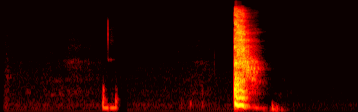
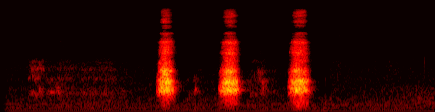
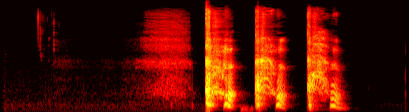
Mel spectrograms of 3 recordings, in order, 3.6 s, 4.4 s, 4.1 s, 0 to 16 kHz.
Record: {
  "cough_length": "3.6 s",
  "cough_amplitude": 30386,
  "cough_signal_mean_std_ratio": 0.17,
  "exhalation_length": "4.4 s",
  "exhalation_amplitude": 8098,
  "exhalation_signal_mean_std_ratio": 0.27,
  "three_cough_length": "4.1 s",
  "three_cough_amplitude": 32768,
  "three_cough_signal_mean_std_ratio": 0.32,
  "survey_phase": "beta (2021-08-13 to 2022-03-07)",
  "age": "18-44",
  "gender": "Female",
  "wearing_mask": "No",
  "symptom_fatigue": true,
  "symptom_onset": "12 days",
  "smoker_status": "Current smoker (11 or more cigarettes per day)",
  "respiratory_condition_asthma": true,
  "respiratory_condition_other": false,
  "recruitment_source": "REACT",
  "submission_delay": "1 day",
  "covid_test_result": "Negative",
  "covid_test_method": "RT-qPCR",
  "influenza_a_test_result": "Negative",
  "influenza_b_test_result": "Negative"
}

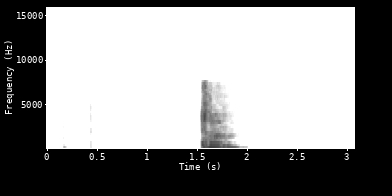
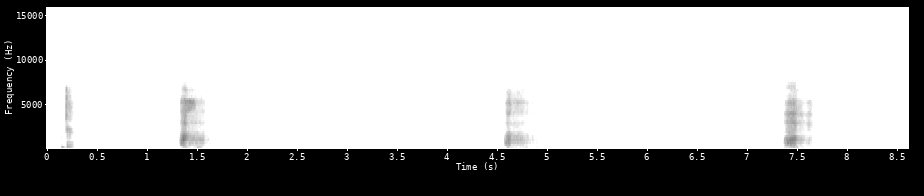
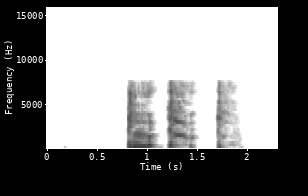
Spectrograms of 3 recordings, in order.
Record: {
  "cough_length": "3.1 s",
  "cough_amplitude": 17203,
  "cough_signal_mean_std_ratio": 0.24,
  "exhalation_length": "8.6 s",
  "exhalation_amplitude": 1265,
  "exhalation_signal_mean_std_ratio": 0.17,
  "three_cough_length": "2.3 s",
  "three_cough_amplitude": 20878,
  "three_cough_signal_mean_std_ratio": 0.38,
  "survey_phase": "beta (2021-08-13 to 2022-03-07)",
  "age": "18-44",
  "gender": "Female",
  "wearing_mask": "No",
  "symptom_none": true,
  "smoker_status": "Ex-smoker",
  "respiratory_condition_asthma": false,
  "respiratory_condition_other": false,
  "recruitment_source": "REACT",
  "submission_delay": "3 days",
  "covid_test_result": "Negative",
  "covid_test_method": "RT-qPCR",
  "influenza_a_test_result": "Negative",
  "influenza_b_test_result": "Negative"
}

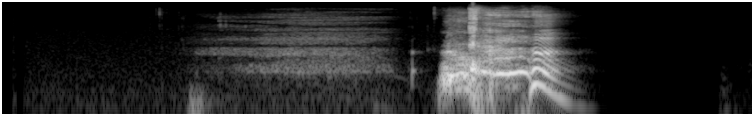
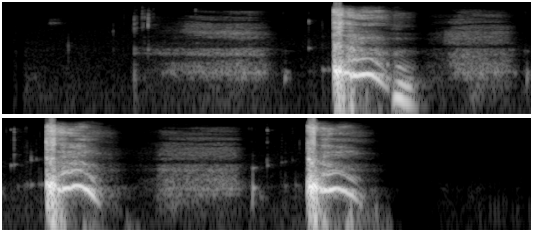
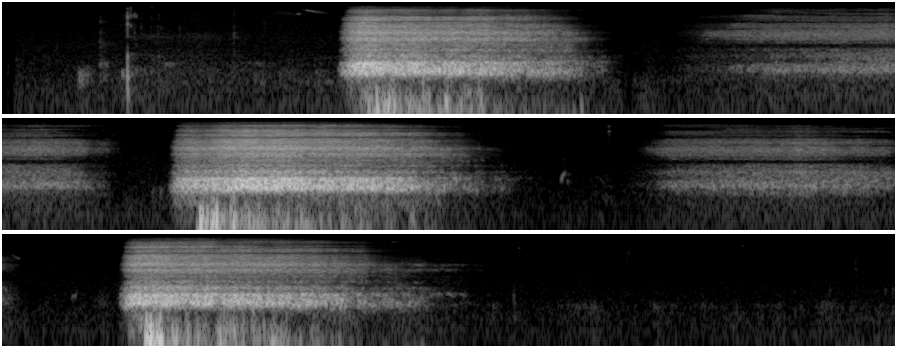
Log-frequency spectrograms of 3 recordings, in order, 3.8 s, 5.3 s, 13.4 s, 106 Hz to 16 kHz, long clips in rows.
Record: {
  "cough_length": "3.8 s",
  "cough_amplitude": 32768,
  "cough_signal_mean_std_ratio": 0.34,
  "three_cough_length": "5.3 s",
  "three_cough_amplitude": 32768,
  "three_cough_signal_mean_std_ratio": 0.31,
  "exhalation_length": "13.4 s",
  "exhalation_amplitude": 12201,
  "exhalation_signal_mean_std_ratio": 0.42,
  "survey_phase": "beta (2021-08-13 to 2022-03-07)",
  "age": "18-44",
  "gender": "Female",
  "wearing_mask": "No",
  "symptom_cough_any": true,
  "symptom_runny_or_blocked_nose": true,
  "symptom_sore_throat": true,
  "symptom_headache": true,
  "symptom_change_to_sense_of_smell_or_taste": true,
  "symptom_onset": "6 days",
  "smoker_status": "Current smoker (11 or more cigarettes per day)",
  "respiratory_condition_asthma": false,
  "respiratory_condition_other": false,
  "recruitment_source": "REACT",
  "submission_delay": "3 days",
  "covid_test_result": "Negative",
  "covid_test_method": "RT-qPCR",
  "influenza_a_test_result": "Positive",
  "influenza_a_ct_value": 30.2,
  "influenza_b_test_result": "Negative"
}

